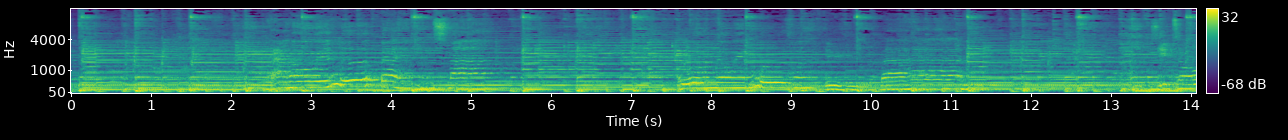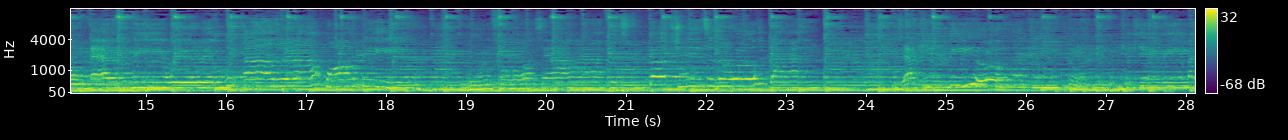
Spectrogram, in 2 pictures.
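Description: Live acoustic country music: a fiddle playing sliding melody lines over a steadily strummed acoustic guitar.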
